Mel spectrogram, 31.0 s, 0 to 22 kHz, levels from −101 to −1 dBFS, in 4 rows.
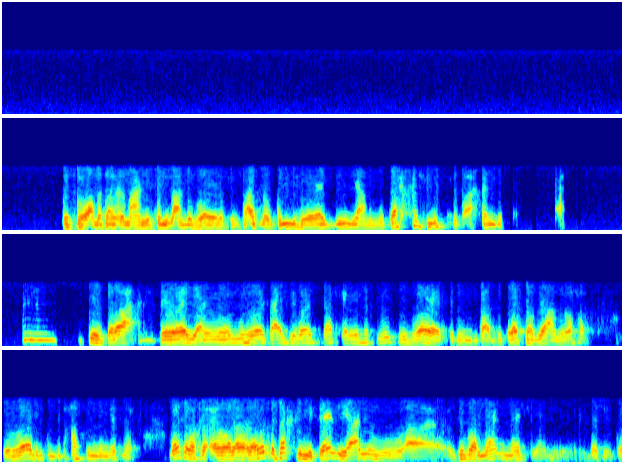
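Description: From start to finish the speech shows tandem speech coding: it seems to have been decoded and re-encoded at several network borders, which fits about three low-rate AMR-NB stages of roughly 6 to 7 kbit/s. Nothing reaches above 3.7 kHz. Compared with a single narrowband codec, the speech sounds rougher, more muffled and more warbly.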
